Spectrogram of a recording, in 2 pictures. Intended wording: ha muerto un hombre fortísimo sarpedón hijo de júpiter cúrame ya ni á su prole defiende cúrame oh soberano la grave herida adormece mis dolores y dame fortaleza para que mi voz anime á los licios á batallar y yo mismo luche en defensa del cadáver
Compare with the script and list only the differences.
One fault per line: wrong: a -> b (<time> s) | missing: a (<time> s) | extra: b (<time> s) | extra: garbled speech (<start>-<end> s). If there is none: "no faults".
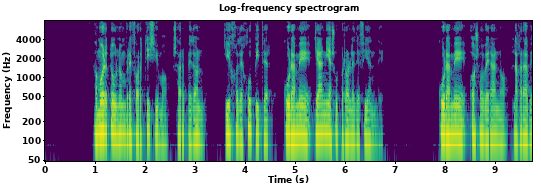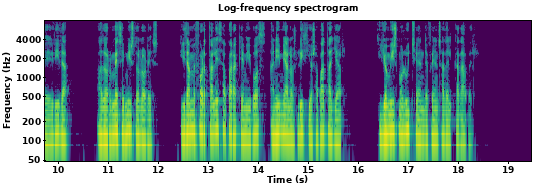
no faults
